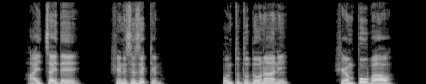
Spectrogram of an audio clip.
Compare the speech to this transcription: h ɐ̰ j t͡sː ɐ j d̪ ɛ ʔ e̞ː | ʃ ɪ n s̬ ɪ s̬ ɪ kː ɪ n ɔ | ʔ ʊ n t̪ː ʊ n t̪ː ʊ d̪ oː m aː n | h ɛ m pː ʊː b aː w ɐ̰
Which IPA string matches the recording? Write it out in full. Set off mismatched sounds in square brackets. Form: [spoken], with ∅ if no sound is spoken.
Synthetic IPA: h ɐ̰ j t͡sː ɐ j d̪ ɛ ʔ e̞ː | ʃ ɪ n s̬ ɪ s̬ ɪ kː ɪ n ɔ | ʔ ʊ n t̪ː ʊ n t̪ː ʊ d̪ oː [n] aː n | [ʃ] ɛ m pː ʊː b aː w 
